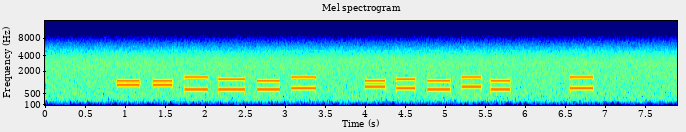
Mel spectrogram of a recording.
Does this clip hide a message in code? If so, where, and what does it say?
Yes: DTMF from 0.9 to 6.8 s, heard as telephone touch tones, dialled by hand, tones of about 280 ms. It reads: **3216 75191 6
